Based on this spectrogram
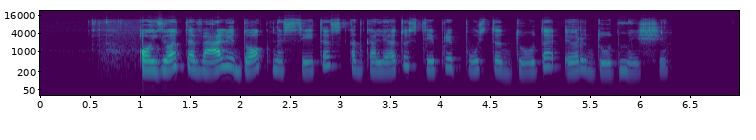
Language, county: Lithuanian, Vilnius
